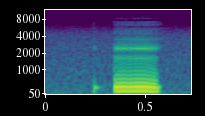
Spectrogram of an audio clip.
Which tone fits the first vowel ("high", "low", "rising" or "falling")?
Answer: low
